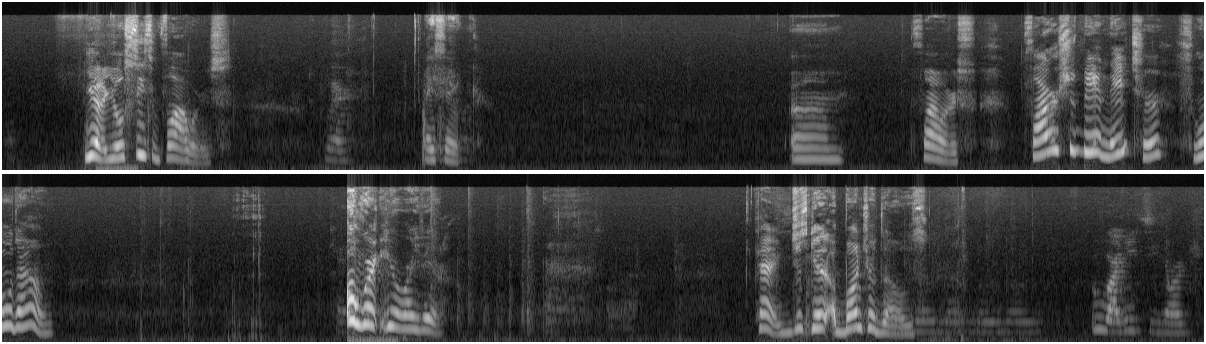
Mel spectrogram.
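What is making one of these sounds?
A child talks with animation close by.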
